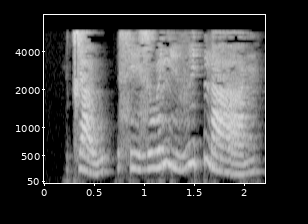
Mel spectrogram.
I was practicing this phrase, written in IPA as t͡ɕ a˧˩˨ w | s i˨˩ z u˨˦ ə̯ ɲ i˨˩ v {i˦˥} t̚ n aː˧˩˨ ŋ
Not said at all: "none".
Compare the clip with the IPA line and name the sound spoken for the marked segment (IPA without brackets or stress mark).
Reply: i˦˥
